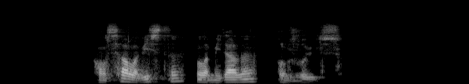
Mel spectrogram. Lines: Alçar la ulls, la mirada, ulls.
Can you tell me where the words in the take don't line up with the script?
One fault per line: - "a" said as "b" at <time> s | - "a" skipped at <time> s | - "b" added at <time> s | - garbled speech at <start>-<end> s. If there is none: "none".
- "ulls" said as "vista" at 1.4 s
- "els" added at 2.9 s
